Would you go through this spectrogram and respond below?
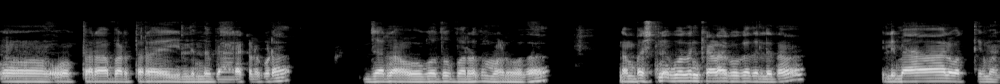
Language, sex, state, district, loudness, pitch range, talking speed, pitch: Kannada, male, Karnataka, Bellary, -14 LUFS, 125-140 Hz, 130 wpm, 130 Hz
